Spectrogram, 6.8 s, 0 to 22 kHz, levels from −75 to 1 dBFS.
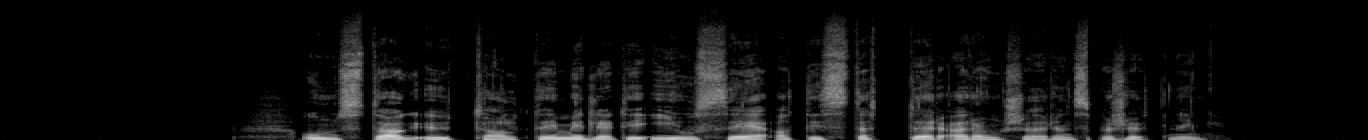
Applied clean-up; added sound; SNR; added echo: none; none; none; none.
